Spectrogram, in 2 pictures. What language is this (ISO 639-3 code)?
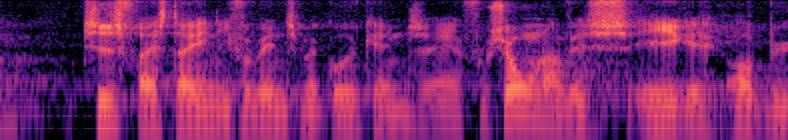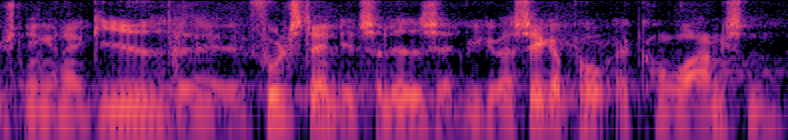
dan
